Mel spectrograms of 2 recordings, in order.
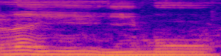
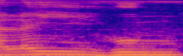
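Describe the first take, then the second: First: The word ends in 'himu' with an extra u. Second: The word ends in 'hum' with a u vowel. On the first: "Him berubah jadi himu" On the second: "Huruf H bukan kasroh tapi doma"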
